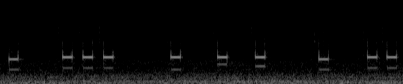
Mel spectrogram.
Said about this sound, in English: Quick, call Tavy. Get him on the speakerphone.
